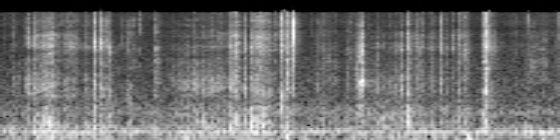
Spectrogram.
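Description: A solid, dry white bar of soap held in the hand is shaved with a utility knife blade. The result is quiet, bright, crisp scraping strokes at an irregular pace, with a few sharper peaks standing out.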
